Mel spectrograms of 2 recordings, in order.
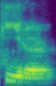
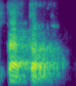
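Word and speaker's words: Petr: in russian too right the e is subtracted and it's just better it's not peter it's better it's better in in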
